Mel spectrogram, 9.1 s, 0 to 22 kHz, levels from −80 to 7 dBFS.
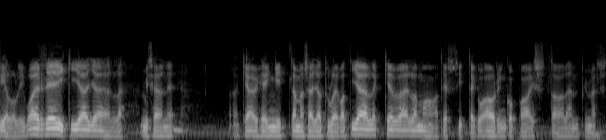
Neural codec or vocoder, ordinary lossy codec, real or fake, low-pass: none; MP3, 48 kbps; real; 7.2 kHz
